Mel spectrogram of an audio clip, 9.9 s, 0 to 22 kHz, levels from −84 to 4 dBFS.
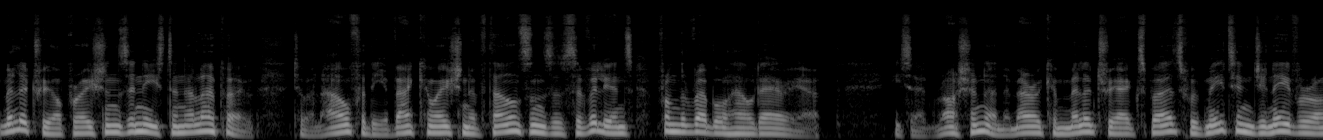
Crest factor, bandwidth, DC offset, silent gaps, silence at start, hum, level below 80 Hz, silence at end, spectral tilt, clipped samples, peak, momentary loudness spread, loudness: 14 dB; 15.5 kHz; under 0.1%; none; 0 s; none; -80 dBFS; 0 s; -7 dB/octave; under 0.1%; -22 dBFS; 10 LU; -37 LUFS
